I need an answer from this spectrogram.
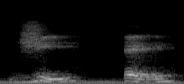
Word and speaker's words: game: In this particular case, the E at the end of a word is silent. It makes the A sound like itself.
